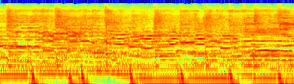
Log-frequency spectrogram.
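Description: Live band playing an instrumental passage between sung lines: drums keep a steady beat of about two strikes a second under bass, and a lead guitar plays notes that glide up and down.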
